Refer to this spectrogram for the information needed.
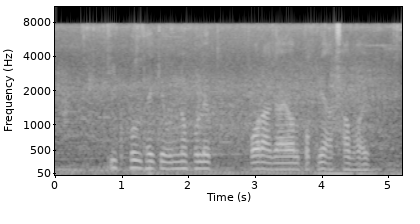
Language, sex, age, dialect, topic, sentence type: Bengali, male, 18-24, Jharkhandi, agriculture, statement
